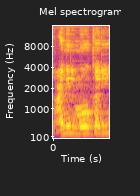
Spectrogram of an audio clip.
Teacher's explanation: عن المنکری یہاں پر نون میں اخفاء ہوگا، نون کے آواز کو ناک میں چھپا کر پڑھیں گے اور را کے نیچے زیر ہے تو را کو باریک پڑھیں گے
